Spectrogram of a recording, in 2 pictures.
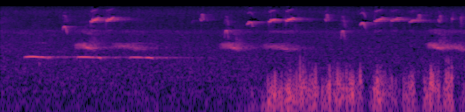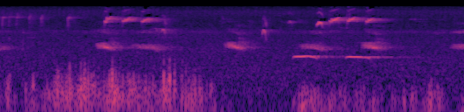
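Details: Opal-rumped tanager (Tangara cyanomelas) recorded in Porto Seguro, Bahia, Brazil, giving very high, thin chipping notes in clusters every few seconds, with lower chirps, a brief steady whistle, and bursts of rustling noise.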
